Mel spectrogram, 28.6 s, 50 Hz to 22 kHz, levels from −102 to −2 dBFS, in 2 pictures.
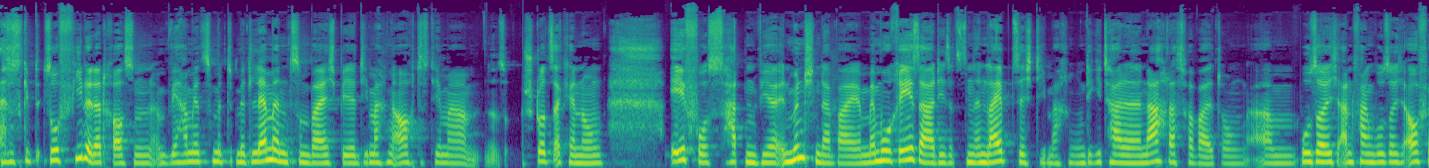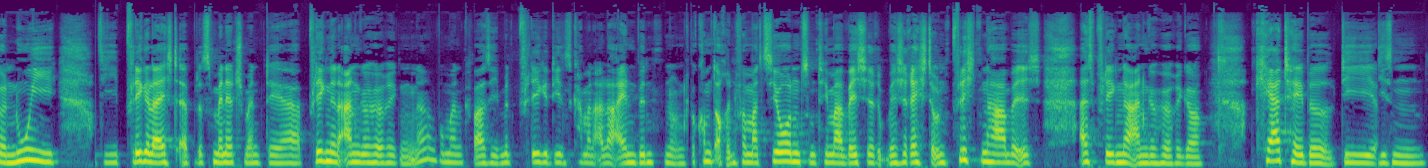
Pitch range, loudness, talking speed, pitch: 180-205 Hz, -15 LUFS, 170 wpm, 190 Hz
